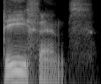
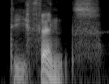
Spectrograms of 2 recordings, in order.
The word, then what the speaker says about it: defense: saying that, and defense, whereas we're putting the emphasis on the second E, defense. So defense and defense, yes. So there's two ways of saying it. Generally, it's put the emphasis on the first one, I would suggest.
